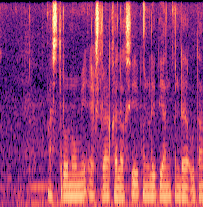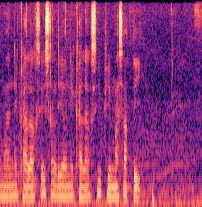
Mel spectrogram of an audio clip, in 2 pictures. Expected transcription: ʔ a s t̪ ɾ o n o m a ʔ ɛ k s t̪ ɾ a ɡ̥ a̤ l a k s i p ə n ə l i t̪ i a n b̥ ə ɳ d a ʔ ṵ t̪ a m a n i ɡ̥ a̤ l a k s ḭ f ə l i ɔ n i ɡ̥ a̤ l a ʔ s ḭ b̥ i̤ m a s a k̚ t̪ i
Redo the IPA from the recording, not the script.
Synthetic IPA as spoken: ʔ a s t̪ ɾ o n o m i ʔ ɛ k s t̪ ɾ a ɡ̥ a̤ l a k s i p ə n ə l i t̪ i a n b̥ ə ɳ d a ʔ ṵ t̪ a m a n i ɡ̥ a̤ l a k s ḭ s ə l i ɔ n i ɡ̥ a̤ l a k s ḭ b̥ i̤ m a s a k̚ t̪ i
